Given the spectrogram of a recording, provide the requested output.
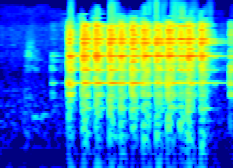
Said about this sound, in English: For supper, I ring the bell.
